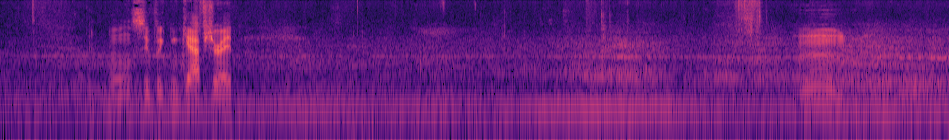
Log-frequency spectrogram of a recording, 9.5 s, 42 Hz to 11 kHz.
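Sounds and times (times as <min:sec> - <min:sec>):
Coast Guard plane engine droning overhead at an Air Force base: 0:00.0 - 0:09.4
rising and falling whine of a Coast Guard plane: 0:00.0 - 0:09.4
speech: 0:01.1 - 0:02.5.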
